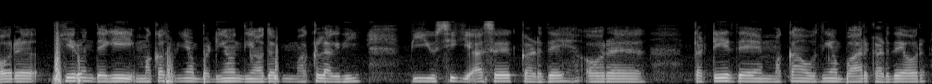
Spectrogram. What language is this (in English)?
Dogri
